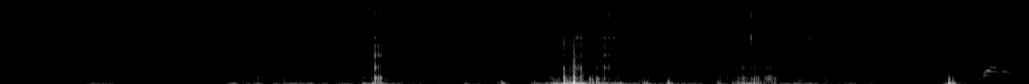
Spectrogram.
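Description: A person's short, stifled laughs and breaths close to the microphone, in a few scattered bursts, the loudest about six seconds in.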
